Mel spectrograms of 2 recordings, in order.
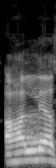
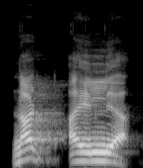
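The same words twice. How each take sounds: First: अहल्या with no i after ह; teacher giving the right अहल्या; correct form. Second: अहिल्या with an i sound after ह; teacher naming the mistake अहिल्या; wrong form. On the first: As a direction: say अहल्या cleanly, ah-hal-ya. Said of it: "अहल्या सही शब्द है". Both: Shown as a demonstration.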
